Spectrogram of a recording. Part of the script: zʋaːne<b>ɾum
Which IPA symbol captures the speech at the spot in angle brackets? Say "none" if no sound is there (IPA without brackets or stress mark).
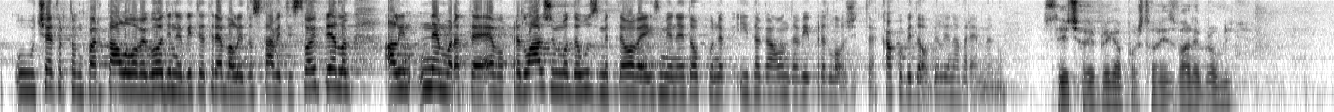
b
